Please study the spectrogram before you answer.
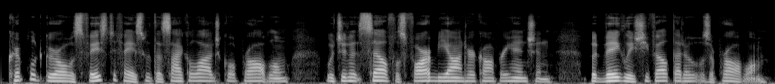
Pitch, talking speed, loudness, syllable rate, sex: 155 Hz, 215 wpm, -19 LUFS, 6.0 syllables/s, female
